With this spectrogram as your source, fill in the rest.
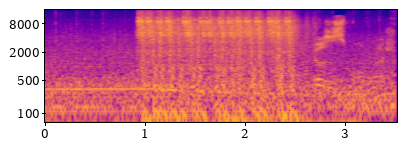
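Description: A machine gun fires a rapid, loud burst.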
